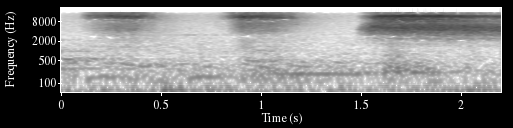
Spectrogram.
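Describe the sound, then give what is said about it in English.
A choir breathes in together before singing, giving three airy, hissing inhalations. The last is longer and louder than the first two. “So can we just take in all of our air, and we're just going to go.”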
